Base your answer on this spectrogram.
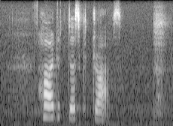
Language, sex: English, female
